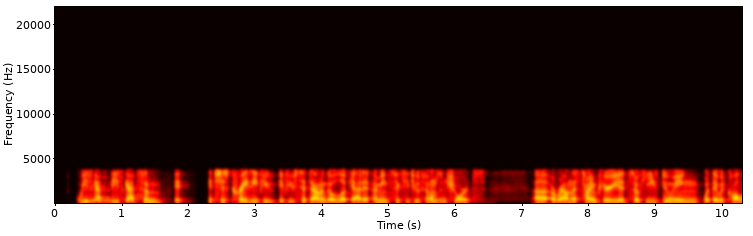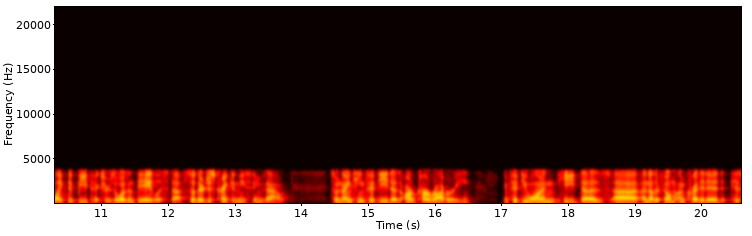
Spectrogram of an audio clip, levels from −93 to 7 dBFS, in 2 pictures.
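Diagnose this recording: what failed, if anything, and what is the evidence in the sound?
Nothing stood out on listening; the speech comes across as an ordinary telephone line, with the narrow band and faint coding grain that fixed-line transmission normally carries.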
